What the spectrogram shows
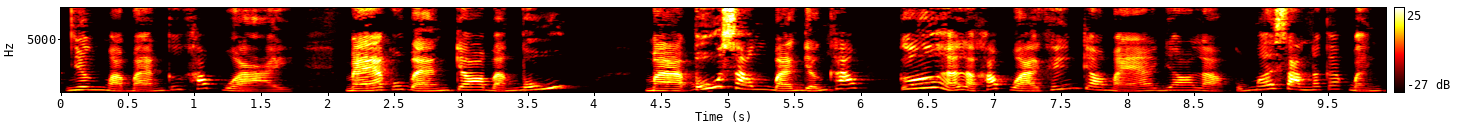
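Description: A woman's voice: on the high side, pushed and bright. A woman with a Southern Vietnamese accent telling ghost stories in a chatty way, talking straight to her listeners with many fillers. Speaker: ghost-story channel narrator. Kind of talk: casual storytelling narration.

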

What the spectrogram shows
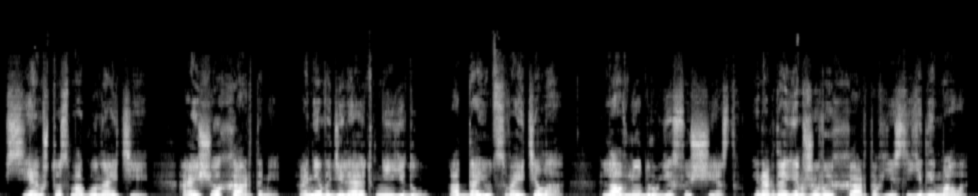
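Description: A man voicing an ancient, simple-minded lake monster, speaking in slow, blunt, flat statements. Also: fairly high pitch, dry recording, studio quality. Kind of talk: audiobook character voice.

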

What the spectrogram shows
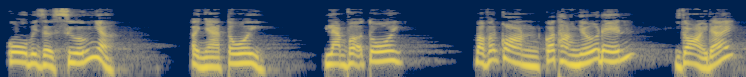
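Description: A woman's voice: a little high, animated, a little slow, pauses often, darkish tone. Woman reading as a slurring drunk husband. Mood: sneering drunk. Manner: slurred, sneering. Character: drunk, jealous, abusive young husband.

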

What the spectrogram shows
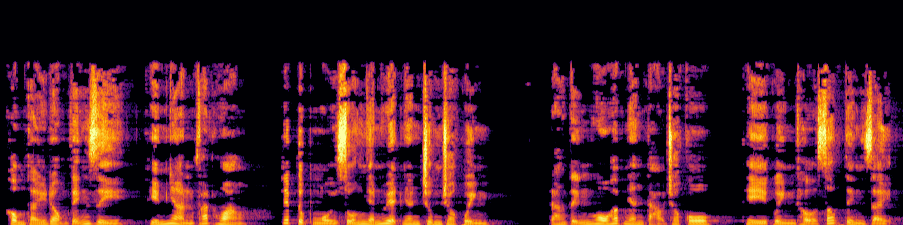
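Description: A woman telling a dramatic story in a steady scripted narration. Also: low voice, normal speed, slightly rough. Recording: long hall reverb.

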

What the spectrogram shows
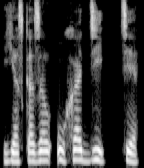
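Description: A man's voice: a little high, level tone, takes it slowly, dark tone, no echo, studio quality. A man voicing a cold, commanding male dragon ruler in an audiobook, speaking in an icy tone. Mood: stern.

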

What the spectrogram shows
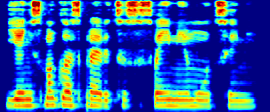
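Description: A man's voice: sits high, little pitch movement, moderate pace, a little mellow, smooth, no echo, close to an everyday voice. Man voicing tearful young woman student. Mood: upset. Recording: dull lo-fi dry recording.

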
